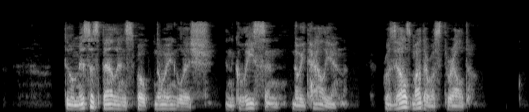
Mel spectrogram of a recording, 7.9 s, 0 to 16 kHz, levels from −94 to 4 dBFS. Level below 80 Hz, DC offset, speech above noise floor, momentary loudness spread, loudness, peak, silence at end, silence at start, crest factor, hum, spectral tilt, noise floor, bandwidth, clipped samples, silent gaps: -72 dBFS; under 0.1%; 40 dB; 13 LU; -24 LUFS; -6 dBFS; 0.85 s; 1 s; 20 dB; none; -4 dB/octave; -64 dBFS; 8 kHz; under 0.1%; 5.46-5.50 s, 5.67-5.73 s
